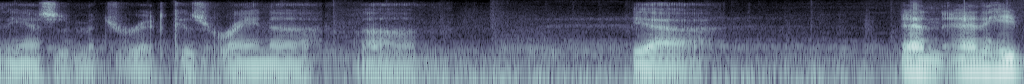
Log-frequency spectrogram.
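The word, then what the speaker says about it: Rainha: it was spelled uh queen in Portuguese is also Raina it sounds exactly the same but it's spelled r a i n ha okay so Norm walked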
